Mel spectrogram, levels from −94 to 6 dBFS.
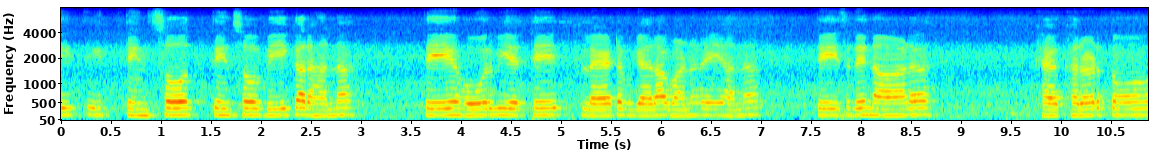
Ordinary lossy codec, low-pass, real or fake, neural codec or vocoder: none; none; real; none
